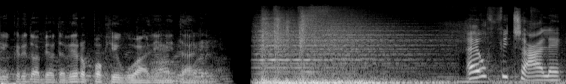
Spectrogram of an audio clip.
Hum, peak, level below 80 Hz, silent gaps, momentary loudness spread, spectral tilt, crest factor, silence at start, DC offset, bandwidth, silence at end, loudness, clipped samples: none; -4 dBFS; -22 dBFS; 2.40-2.50 s; 12 LU; -5.5 dB/octave; 14 dB; 0 s; under 0.1%; 16 kHz; 0 s; -19 LUFS; under 0.1%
